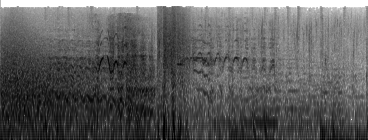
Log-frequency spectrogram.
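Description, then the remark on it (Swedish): Riders' horses whinny twice in shrill, wavering cries as they stop abruptly after a sudden bang during a thunderstorm, separated by a sharp burst of commotion, with hooves clattering against a constant rushing background, on a journey from Regensburg toward Berlin and Silesia. “Hästarna tvärstannar.”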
